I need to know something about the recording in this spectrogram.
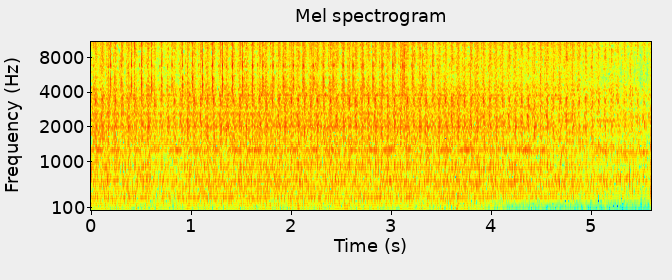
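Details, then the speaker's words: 2010 GMC Acadia engine at idle, under hood: light fast ticking about four a second from a faulty EVAP purge valve. "doing a little research I discovered that is this purge valve right here you can hear the ticking as soon as you pull it out it"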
